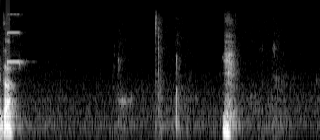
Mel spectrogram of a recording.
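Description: A short electronic beep from a handheld oscilloscope multimeter at the very start, then a few faint clicks of its buttons being pressed, about a second and a half to two and a quarter seconds in.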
